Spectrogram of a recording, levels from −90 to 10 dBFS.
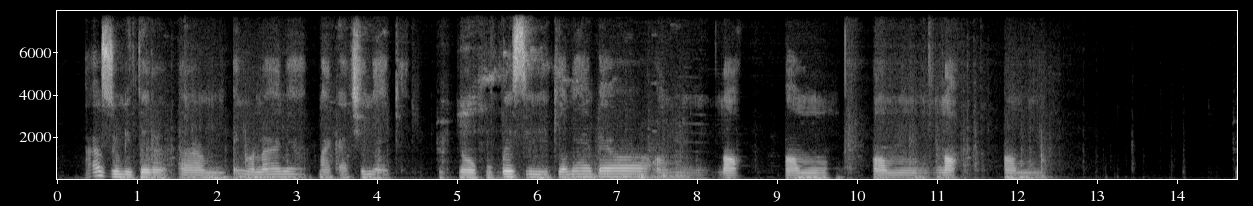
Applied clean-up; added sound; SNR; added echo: neural mask model RNNoise.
